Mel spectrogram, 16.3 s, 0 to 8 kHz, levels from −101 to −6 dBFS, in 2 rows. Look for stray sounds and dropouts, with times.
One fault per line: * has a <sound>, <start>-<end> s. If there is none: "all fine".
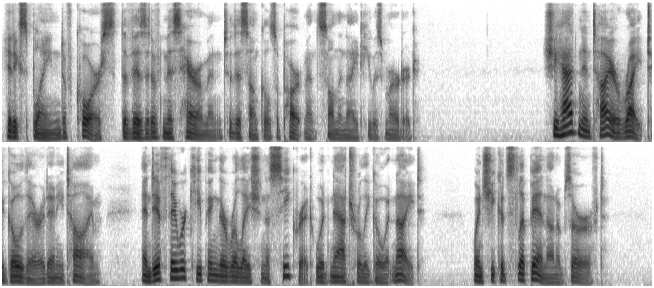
all fine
